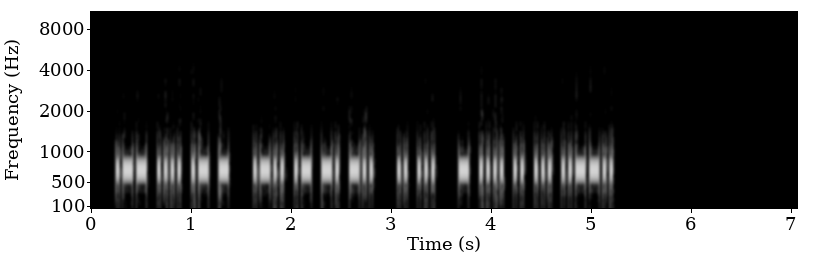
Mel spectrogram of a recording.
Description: Morse code, heard as a keyed tone, about 36 wpm, 700 Hz. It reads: WHAT LAND IS THIS?
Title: Sentences from Top 1000 Words - Review Part 1 - 35wpm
